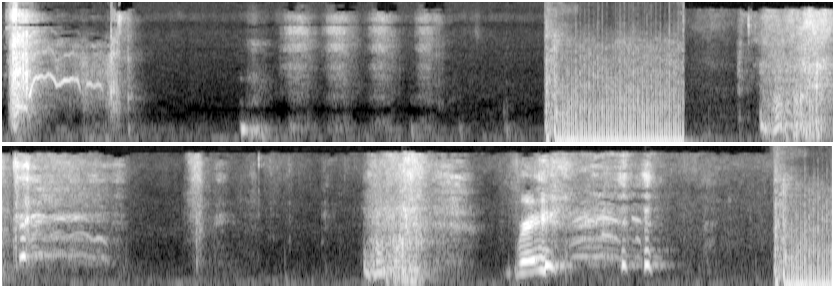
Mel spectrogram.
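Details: Dog sneezing: several short explosive nasal bursts in a series, with brief human voices between them in a small room.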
